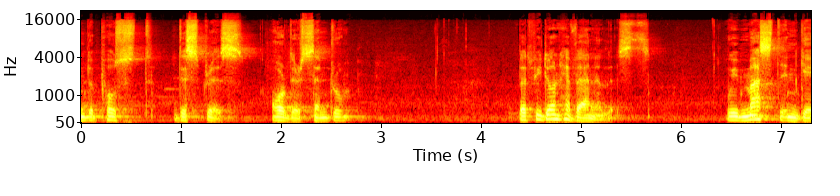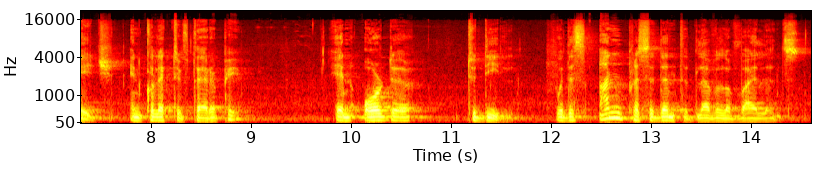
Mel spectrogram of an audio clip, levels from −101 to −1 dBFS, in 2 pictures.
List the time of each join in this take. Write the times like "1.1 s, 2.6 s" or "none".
none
